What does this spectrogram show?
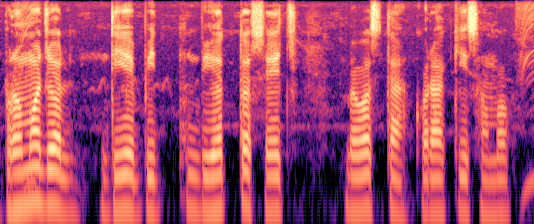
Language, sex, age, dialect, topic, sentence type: Bengali, male, 18-24, Jharkhandi, agriculture, question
